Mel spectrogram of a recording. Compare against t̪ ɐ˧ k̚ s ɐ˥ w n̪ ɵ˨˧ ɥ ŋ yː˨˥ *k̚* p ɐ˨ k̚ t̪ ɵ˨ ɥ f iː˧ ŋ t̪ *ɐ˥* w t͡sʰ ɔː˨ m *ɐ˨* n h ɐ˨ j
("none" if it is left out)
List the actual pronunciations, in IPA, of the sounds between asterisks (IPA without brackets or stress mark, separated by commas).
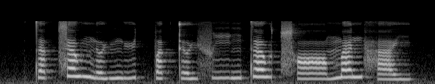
t̚, ɐ˥, ɐ˥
